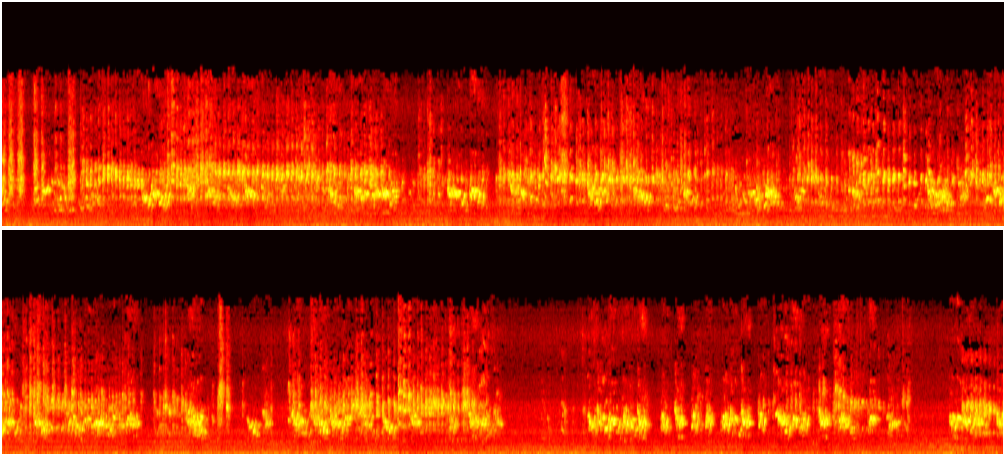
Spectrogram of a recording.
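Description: A large flock of budgerigars chattering together, a dense stream of short chirps, warbles and squawks, with a brief lull about two-thirds of the way through.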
